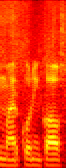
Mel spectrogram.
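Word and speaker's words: Markovnikov: अच्छा, spelling मार्कोनिकॉफ की कहीं कहीं KOFF भी लिखी रहती है, तो जो भी सही हो आप उसको कंसीडर कर सकते हैं, बोलते मार्कोनिकॉफ ही है, ठीक है।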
